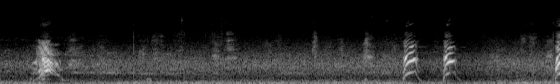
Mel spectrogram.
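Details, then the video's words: Cocker Spaniel Daisy telling off fellow Cocker Spaniel Finlay Foxall: a few short, sharp barks, one early and three spaced near the end, over a low, steady background rumble. "Cocker Spaniel Finlay Foxall gets a telling off from Cocker DARLING Daisy."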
